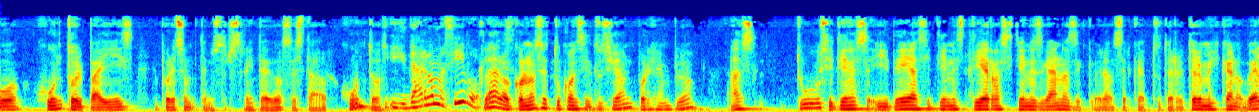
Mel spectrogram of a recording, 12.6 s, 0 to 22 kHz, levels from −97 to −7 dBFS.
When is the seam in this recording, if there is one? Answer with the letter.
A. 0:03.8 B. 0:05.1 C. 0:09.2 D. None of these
A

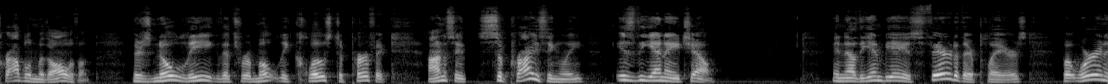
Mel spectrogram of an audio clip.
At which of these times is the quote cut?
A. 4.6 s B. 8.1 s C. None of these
A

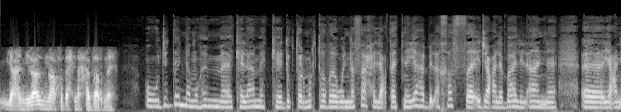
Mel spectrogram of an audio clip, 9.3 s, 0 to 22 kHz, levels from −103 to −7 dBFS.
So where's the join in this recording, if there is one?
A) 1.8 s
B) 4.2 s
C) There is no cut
C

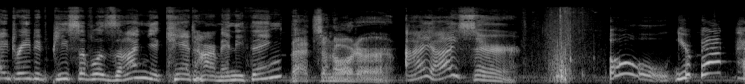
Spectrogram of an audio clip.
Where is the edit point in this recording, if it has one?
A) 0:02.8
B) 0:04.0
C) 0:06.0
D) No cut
A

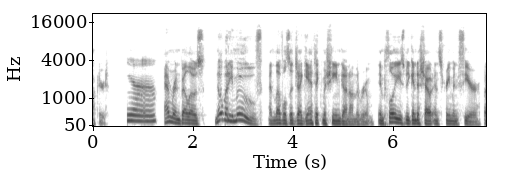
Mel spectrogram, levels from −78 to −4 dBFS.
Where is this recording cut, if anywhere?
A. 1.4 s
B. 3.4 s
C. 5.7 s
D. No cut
D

